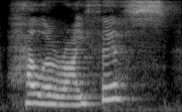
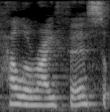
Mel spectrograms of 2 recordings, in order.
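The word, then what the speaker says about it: Halirrhothius: It's spelled Halirrhothis. So I think it's pronounced Hellerithus. So the reason that Ares killed Hellerithus was for attacking and raping Alcippe.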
